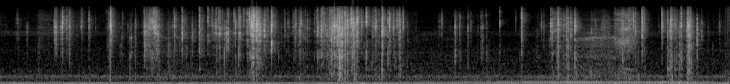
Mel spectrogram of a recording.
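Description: Foil wrapper of a Yu-Gi-Oh Mega Tin booster pack crinkling as it is handled and torn open, in short irregular spells of crackling that are loudest about halfway through.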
